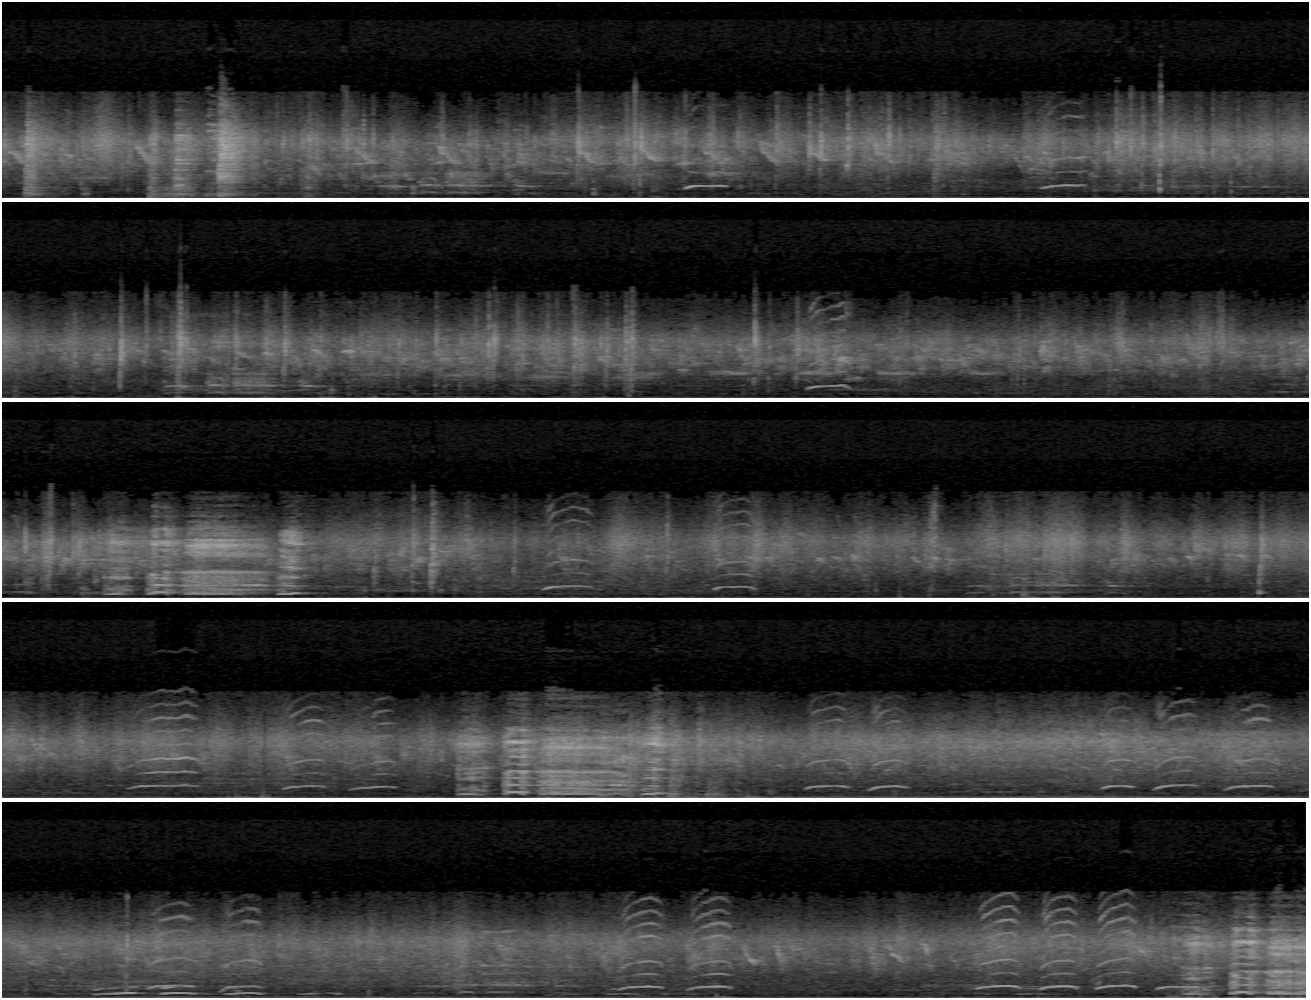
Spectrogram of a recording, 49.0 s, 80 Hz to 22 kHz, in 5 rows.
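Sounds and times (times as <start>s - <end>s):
rooster crowing: 32.8s - 34.4s, 48.0s - 48.9s.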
